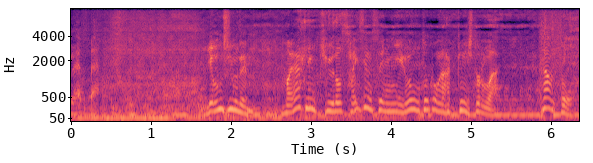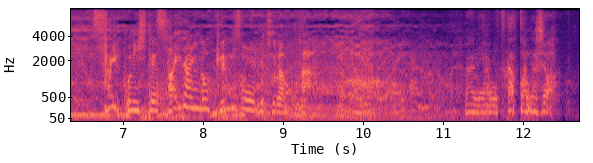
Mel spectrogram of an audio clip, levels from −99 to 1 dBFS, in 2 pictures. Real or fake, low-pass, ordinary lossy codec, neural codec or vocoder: fake; none; none; codec, 16 kHz, 2 kbps, FreqCodec, larger model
